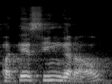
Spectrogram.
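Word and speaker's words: Fatehsingh Rao: नहीं, ये फतेह सिंह राव ऐसा है उसका नाम, इट is pronounced as फतेह सिंह राव, ये पहली बात है।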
